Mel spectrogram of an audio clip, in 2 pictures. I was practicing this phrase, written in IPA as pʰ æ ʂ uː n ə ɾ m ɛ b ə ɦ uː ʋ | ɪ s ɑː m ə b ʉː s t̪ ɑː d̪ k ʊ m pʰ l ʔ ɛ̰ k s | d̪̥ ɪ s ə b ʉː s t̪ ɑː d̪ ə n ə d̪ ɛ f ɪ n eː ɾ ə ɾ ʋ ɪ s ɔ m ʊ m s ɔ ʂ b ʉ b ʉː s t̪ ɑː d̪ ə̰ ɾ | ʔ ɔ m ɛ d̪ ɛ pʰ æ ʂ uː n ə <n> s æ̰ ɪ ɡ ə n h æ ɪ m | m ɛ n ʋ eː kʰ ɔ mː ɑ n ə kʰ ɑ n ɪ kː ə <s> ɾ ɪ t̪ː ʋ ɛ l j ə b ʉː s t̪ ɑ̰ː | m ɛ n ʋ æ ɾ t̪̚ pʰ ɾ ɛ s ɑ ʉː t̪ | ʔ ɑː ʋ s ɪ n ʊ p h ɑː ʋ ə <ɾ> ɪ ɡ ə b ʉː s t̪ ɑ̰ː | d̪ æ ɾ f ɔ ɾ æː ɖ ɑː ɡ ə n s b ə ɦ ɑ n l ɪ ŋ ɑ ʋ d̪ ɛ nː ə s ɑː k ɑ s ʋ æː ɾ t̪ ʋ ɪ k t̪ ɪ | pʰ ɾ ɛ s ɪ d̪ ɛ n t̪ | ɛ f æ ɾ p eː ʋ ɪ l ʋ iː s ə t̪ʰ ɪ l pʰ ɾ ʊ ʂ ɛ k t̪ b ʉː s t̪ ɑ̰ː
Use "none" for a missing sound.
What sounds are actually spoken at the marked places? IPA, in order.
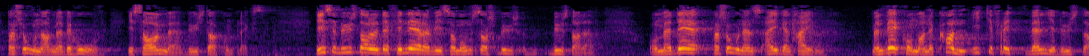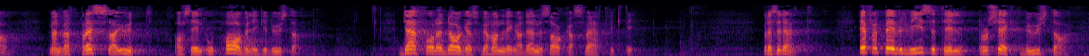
n, f, l

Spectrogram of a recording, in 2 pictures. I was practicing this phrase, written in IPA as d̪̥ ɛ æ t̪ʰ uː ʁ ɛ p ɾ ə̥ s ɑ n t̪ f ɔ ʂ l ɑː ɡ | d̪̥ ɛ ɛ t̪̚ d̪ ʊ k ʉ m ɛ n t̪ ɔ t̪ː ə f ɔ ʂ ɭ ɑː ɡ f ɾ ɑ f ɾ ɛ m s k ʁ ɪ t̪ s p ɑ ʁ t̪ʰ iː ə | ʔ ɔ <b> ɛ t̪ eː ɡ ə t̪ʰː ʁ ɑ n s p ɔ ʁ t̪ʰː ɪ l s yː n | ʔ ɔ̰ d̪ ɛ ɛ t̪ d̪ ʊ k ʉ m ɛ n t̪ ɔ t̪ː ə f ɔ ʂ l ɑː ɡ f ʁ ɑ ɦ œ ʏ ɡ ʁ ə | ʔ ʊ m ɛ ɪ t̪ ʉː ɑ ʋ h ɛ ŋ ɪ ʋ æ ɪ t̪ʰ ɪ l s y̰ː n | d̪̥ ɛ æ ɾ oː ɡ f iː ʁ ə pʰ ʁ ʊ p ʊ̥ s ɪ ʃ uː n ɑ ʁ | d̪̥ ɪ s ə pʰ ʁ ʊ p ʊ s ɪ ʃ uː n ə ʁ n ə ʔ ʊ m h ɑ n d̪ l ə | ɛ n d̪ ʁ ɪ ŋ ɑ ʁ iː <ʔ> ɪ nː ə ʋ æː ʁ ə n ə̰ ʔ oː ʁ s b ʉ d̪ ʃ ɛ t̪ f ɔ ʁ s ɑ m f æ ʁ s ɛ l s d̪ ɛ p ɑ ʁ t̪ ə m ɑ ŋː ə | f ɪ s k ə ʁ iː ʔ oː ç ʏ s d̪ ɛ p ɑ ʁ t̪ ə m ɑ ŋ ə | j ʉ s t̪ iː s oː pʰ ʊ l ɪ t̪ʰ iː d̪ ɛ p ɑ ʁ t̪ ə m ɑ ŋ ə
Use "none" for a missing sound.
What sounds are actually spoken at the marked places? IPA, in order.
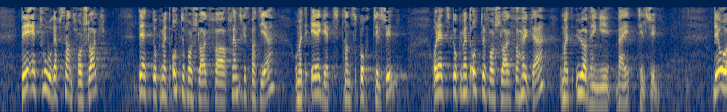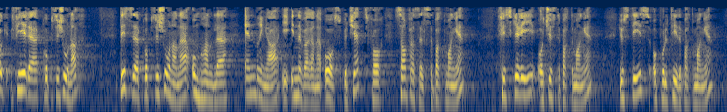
m, ʔ

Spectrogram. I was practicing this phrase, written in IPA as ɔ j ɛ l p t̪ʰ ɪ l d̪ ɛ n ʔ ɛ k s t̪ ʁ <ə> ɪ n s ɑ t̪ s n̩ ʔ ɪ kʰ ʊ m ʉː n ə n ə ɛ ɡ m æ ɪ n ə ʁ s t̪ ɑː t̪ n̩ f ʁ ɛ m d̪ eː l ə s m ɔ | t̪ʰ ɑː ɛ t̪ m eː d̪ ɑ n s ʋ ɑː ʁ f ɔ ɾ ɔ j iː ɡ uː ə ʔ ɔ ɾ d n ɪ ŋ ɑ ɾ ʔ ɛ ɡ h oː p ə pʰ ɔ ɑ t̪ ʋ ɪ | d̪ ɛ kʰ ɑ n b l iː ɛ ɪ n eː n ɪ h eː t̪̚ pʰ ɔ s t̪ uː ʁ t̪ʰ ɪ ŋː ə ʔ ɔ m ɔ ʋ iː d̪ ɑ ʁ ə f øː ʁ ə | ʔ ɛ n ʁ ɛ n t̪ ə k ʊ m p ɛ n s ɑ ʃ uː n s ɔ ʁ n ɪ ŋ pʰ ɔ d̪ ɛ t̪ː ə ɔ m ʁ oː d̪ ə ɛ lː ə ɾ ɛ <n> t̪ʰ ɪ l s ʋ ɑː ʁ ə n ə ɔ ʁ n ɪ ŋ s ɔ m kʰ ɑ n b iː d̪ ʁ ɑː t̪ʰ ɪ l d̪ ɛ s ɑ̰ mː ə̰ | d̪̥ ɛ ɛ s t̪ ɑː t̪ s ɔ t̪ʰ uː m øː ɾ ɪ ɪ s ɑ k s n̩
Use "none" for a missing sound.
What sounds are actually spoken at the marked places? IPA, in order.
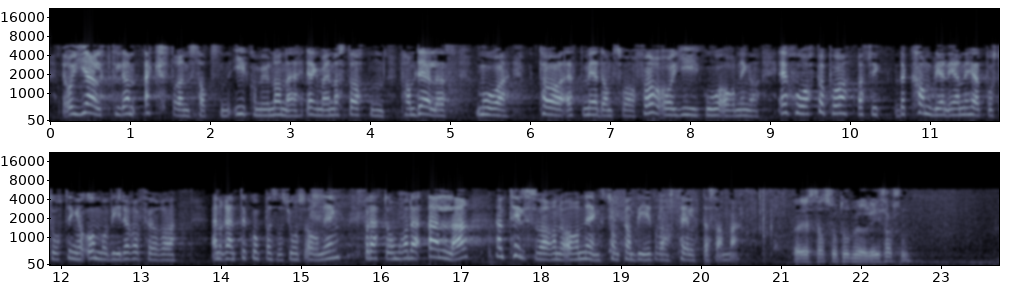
ɑ, n

